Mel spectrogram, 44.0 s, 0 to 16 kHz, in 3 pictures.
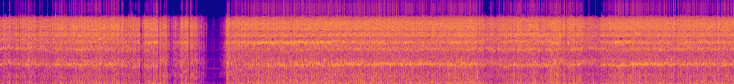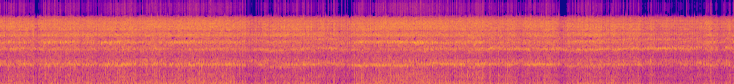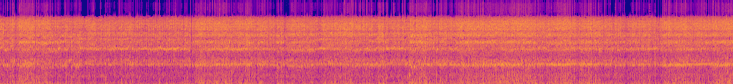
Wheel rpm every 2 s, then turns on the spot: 220, 120, 140, 220, 230, 220, 230, 230, 230, 230, 220, 220, 230, 220, 230, 230, 230, 230, 220, 220, 230, 230.
none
